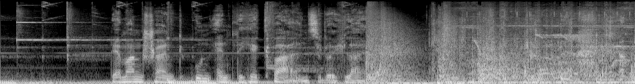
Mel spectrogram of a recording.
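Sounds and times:
speech: 1.1s - 6.3s
loud gunshot: 3.7s - 5.4s.

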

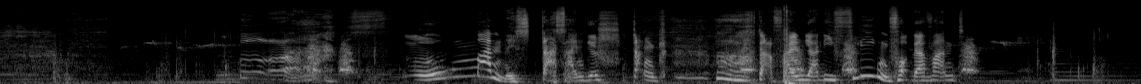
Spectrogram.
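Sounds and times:
dog whimpering with thin rising whines: 2.4s - 3.6s, 9.6s - 9.8s
dog barking: 3.0s - 3.6s, 7.4s - 7.6s, 8.4s - 8.7s, 9.6s - 9.9s
speech: 4.9s - 9.8s.

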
